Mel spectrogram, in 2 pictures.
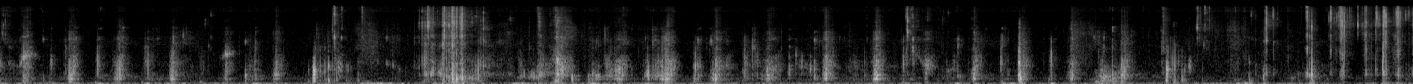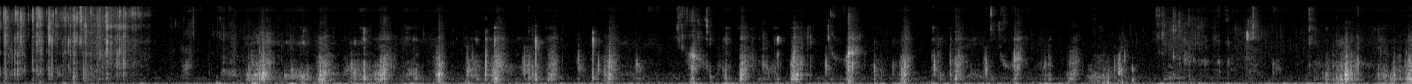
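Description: Biting and chewing of crisp cannoli shells, crunching in quick, irregular crackles. There is a loud bite about four seconds in and a longer stretch of sharp crackling around the middle.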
